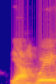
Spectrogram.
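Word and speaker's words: Yahweh: atau keselamatan Yahoo itu yhwh kita bacanya yahwe Boleh tapi kalau orang Yahudi enggak boleh bacanya adonai Ya jadi yahwe menyelamatkan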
